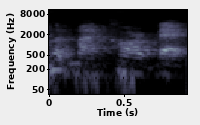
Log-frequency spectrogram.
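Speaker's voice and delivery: put-on flamboyant man's voice. Retelling a man who wanted attention asking for his car back, imitating a flamboyant man's voice. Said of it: "He was talking like that".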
